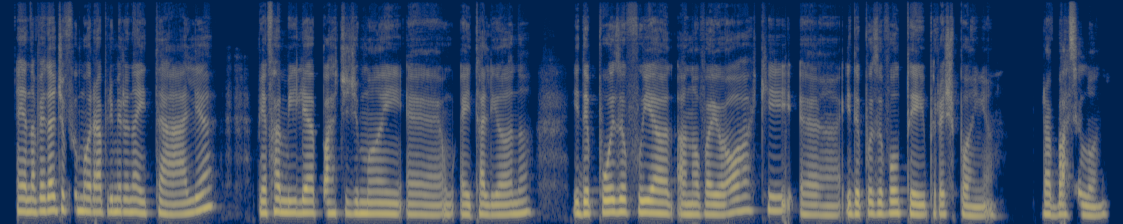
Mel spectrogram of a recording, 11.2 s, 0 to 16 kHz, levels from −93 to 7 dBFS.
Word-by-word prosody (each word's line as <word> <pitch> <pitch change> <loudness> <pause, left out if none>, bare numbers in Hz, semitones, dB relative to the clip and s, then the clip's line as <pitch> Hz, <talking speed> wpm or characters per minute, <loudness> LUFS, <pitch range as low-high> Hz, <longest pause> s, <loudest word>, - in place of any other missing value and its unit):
É, 215 -1 +3
na 205 - +2
verdade, 220 +3 +3
eu 240 - -4
fui 235 -2 -2
morar 205 -2 +2
primeiro 205 -1 0
na 200 -1 +1
Itália. 185 - 0 0.4
Minha 190 -1 +3
família 190 -1 +2
parte 185 0 -2
de 180 0 0
mãe 180 -1 +1
é 165 -1 -3
hum, 165 - -4
é 165 - 0
italiana. 165 +4 -1 0.4
E 180 - +1
depois 185 +2 +4
eu 205 - +4
fui 195 0 +3
a 180 -2 +3
a 170 - -1
Nova 165 0 0
Iorque, 225 +7 -1
eh, 155 -2 -3
e 170 - +1
depois 175 +1 0
eu 180 - +2
voltei 185 -3 +2
pra 170 +1 -3
Espanha, 150 -3 -3 0.5
pra 170 -2 +1
Barcelona. 160 0 -2
180 Hz, 185 wpm, -24 LUFS, 165-200 Hz, 0.5 s, depois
